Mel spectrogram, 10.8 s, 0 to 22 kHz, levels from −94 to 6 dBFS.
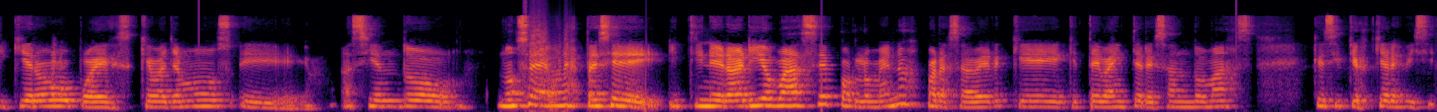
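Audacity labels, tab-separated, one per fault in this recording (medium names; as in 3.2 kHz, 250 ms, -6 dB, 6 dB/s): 1.500000	1.500000	pop -14 dBFS
3.930000	4.320000	clipped -18 dBFS
4.850000	4.860000	dropout 5.5 ms
6.170000	6.170000	pop -13 dBFS
9.280000	9.280000	pop -13 dBFS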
